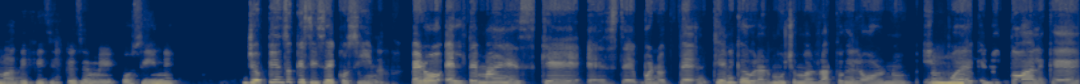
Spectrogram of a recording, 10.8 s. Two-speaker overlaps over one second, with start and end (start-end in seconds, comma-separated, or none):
none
